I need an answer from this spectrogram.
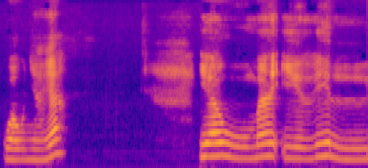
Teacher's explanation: karena ada wau sukun yang sebelumnya berharakat fathah dibaca dengan lunak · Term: Lin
